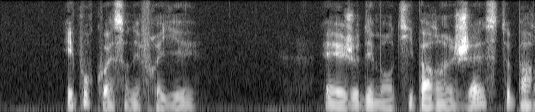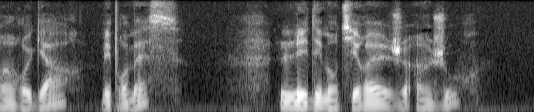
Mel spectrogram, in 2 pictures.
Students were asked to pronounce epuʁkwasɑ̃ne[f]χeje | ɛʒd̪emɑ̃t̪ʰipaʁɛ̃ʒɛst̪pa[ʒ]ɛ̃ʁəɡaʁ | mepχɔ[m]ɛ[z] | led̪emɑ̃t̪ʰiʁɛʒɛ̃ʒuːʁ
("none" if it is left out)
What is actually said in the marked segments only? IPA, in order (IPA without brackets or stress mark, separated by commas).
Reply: f, ʁ, m, s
